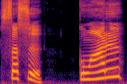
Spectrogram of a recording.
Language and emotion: Sindhi, neutral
